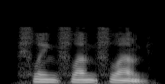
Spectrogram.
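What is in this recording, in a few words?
"fling flung flung", English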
